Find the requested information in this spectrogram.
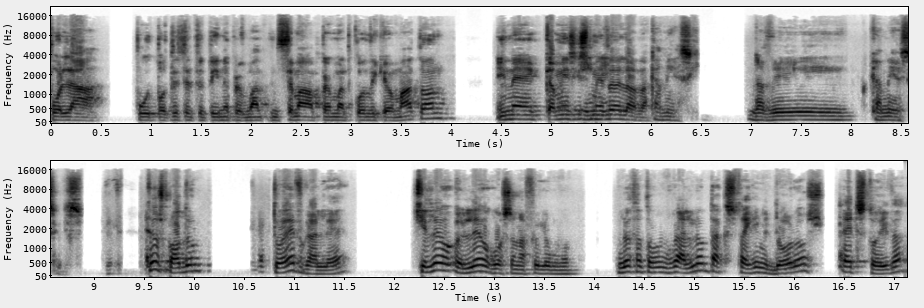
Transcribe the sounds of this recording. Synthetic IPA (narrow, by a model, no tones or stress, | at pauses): po̞lɐ | puipo̞t̪iθe̞t̪eot̪iinepɾevmɐθe̞mɐpɾevmɐt̪i̥ko̞nðice̞omɐt̪o̞n | ine̞kɐmiɐs̬çesimet̪oelɐðɐkɐmiɐsçe̥ | ðilɐði | kɐmiɐsiθi̥si̥ | e̞lo̞spɐnd̪o̞n | t̪o̞e̞vɣɐle̞ | ce̞le̞ole̞o̞ɣo̞senɐfilomu | le̞oθɐt̪o̞vɣɐleod̪ɐksi̥θɐʝinid̪o̞ɾo̞se̞t͡si̥t̪o̞iðɐ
